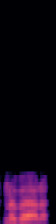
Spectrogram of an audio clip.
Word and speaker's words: Nevada: And I've been saying that wrong. You should correct me. I think Jimmy gets on my case, too. My cousin Jimmy is from there. He says I say Nevada, and it's Nevada, and then I got a couple of letters saying it's Nevada. I'm saying it wrong. How do you say it? – It's Nevada. – It's Nevada. Okay.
